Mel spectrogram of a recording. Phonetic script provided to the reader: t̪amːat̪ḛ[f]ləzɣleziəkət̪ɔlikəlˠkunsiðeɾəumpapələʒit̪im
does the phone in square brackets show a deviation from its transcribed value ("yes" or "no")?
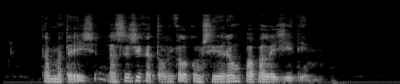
yes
